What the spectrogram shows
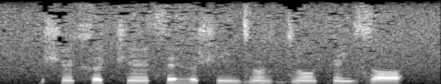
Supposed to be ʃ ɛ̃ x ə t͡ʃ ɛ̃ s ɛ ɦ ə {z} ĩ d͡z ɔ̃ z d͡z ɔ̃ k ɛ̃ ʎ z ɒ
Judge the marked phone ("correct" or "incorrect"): incorrect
